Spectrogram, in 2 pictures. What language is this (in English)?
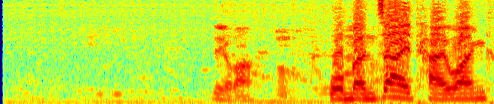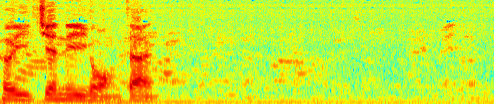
Chinese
